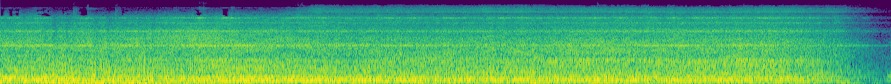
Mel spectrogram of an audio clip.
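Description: A large passenger airliner's engines roar steadily in flight, a loud, constant broadband drone with a low rumble that fades away at the end.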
